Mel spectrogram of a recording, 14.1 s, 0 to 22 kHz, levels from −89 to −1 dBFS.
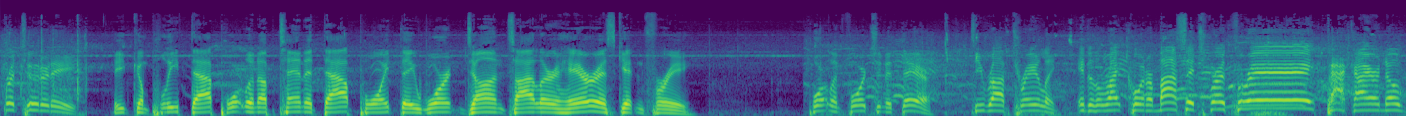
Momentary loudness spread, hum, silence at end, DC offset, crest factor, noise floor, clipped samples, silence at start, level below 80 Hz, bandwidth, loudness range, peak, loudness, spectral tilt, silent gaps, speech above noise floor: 10 LU; none; 0 s; under 0.1%; 18 dB; -50 dBFS; under 0.1%; 0 s; -42 dBFS; 13.5 kHz; 7 LU; 0 dBFS; -18 LUFS; -5.5 dB/octave; none; 32 dB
